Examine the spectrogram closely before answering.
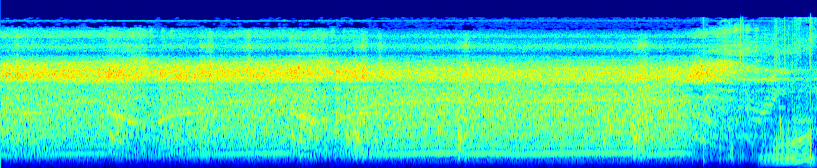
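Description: A small cartoon engine drones and revs steadily.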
